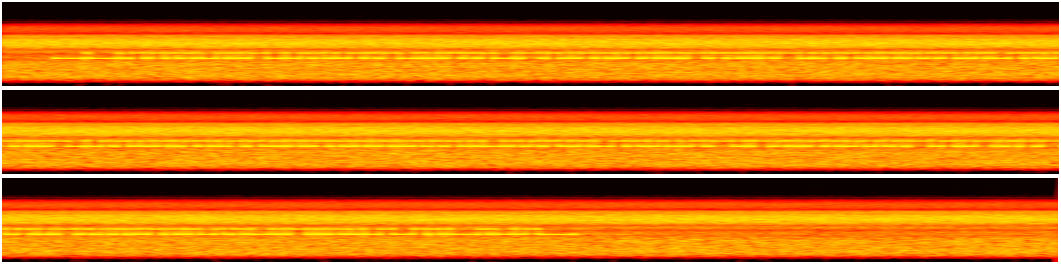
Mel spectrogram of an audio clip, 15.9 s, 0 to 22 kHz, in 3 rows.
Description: TTY/TDD text telephone tones (45.45 baud Baudot), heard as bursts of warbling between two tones, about 400 Hz shift, 1600 Hz centre, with phone line noise. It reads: A GROUP OF MEN ARE STANDING AROUND AND DRINKING WATER WITH THEIR BIKES. GA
